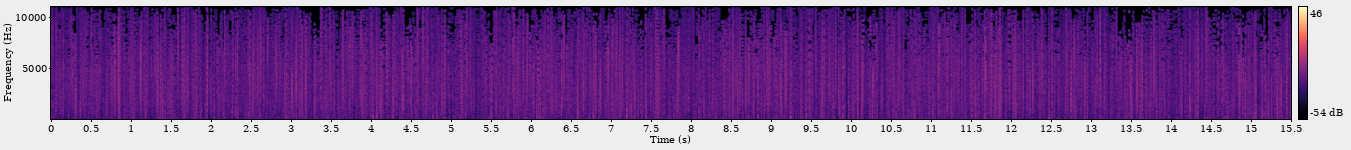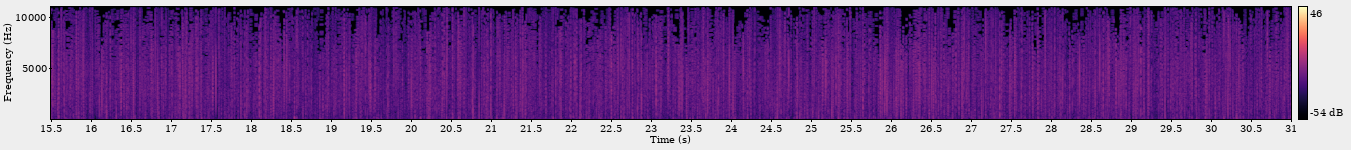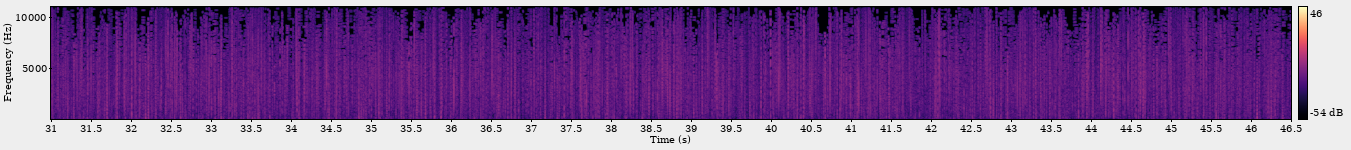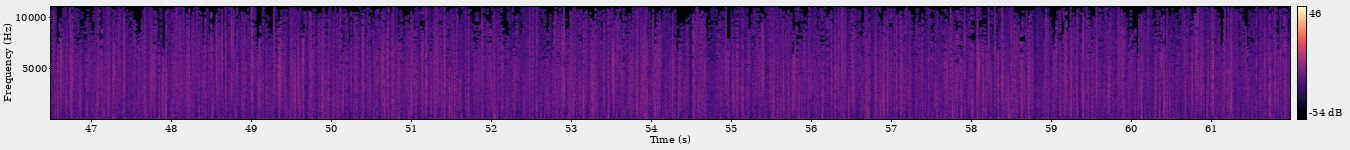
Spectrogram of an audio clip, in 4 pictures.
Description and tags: Stereo old vynil noise sample recorded with analog synthesizer.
